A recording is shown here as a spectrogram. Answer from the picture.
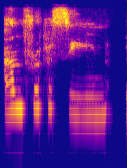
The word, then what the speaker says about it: Anthropocene: What an Anthropocene, is that how you say it? – That is how you say it.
